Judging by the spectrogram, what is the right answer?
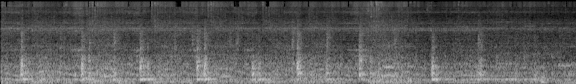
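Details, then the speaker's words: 1963 Pontiac at steady idle: sharp regular knock roughly every 0.6 seconds from a cracked flex plate clattering at the back of the engine; cracked flex plate knock. "That sounds so bad."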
